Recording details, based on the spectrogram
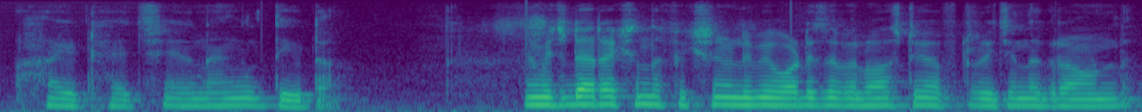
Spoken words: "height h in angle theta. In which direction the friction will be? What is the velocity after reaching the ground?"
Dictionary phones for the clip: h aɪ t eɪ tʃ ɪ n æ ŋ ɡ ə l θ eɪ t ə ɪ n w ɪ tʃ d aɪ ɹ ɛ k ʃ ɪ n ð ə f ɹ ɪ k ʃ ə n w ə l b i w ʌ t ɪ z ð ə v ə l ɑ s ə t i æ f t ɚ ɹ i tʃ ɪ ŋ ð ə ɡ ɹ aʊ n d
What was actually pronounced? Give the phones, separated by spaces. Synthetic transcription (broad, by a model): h aɪ t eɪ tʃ ɪ n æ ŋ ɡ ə l t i t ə ɪ n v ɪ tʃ d aɪ ɹ ɛ k ʃ ɪ n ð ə f ɪ k ʃ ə n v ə l b i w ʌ t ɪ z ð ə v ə l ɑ s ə t i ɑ f t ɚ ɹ i tʃ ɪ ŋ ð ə ɡ ɹ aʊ n d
